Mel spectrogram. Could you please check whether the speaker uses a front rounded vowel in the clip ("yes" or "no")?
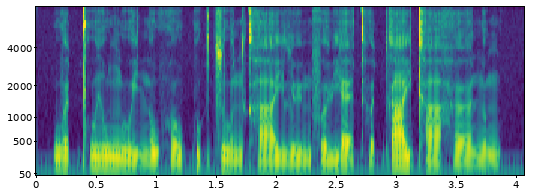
yes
